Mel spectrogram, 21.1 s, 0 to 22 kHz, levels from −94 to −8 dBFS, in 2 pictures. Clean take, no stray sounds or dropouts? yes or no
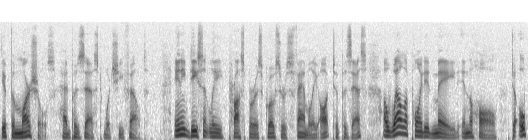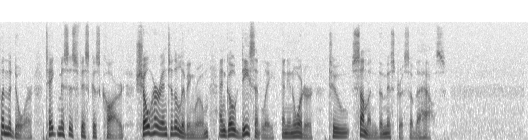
yes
